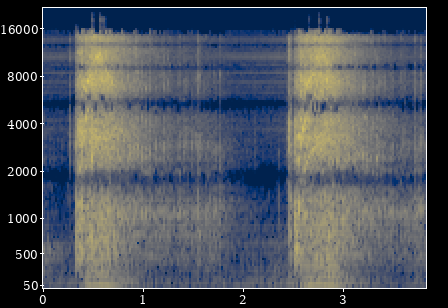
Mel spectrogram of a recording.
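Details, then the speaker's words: About seven-year-old Black and Decker cordless string trimmer running after a battery replacement, cutting grass: two strong bursts of high-pitched motor whine, revving up crisply and winding down evenly, full power; normal run. "threw it back together go do a little bit of grass cutting see if it works really well"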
